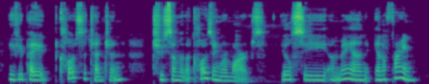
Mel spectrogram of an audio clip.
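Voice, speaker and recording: A woman with an American accent speaks at a fairly slow pace and a medium pitch, her tone dark and mellow. Her voice is somewhat breathy, and the recording is very clean with a silent background. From South Carolina Lowcountry, Colleton County. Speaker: historian and dog channel creator. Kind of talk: personal vlog narration.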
